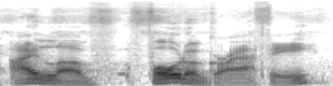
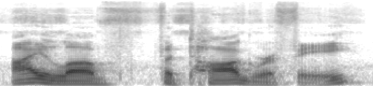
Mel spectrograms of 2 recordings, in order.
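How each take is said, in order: First: Photography stressed on the first syllable, FOH-to-gra-fee; learner's wrong photography, stress on FOH; mispronounced photography. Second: Photography stressed on the second syllable, pho-TOG-ra-phy; correct photography. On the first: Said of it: "you record that same sentence and say". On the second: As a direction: say photography as fuh-TOG-ruh-fee, stress on TOG. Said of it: "If I say". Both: Shown as a demonstration.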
